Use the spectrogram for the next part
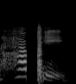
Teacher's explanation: từ happy thì trọng âm sẽ rơi vào âm hap chứ không rơi vào âm thi nhá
